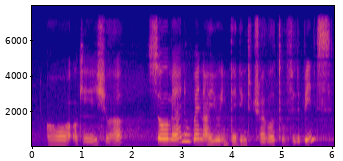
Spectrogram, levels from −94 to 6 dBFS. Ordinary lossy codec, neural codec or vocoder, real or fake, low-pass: none; none; real; 7.2 kHz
